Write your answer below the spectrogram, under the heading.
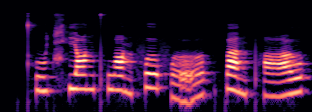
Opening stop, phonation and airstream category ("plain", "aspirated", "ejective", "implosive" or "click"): aspirated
